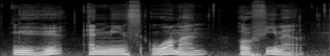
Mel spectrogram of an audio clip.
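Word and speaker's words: 女: character at the top on the left is pronounced new and means woman or female and is also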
